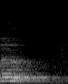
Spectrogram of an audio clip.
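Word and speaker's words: μ: that's the letter m in greek it's called mu mu that's the letter m the name of the letter is mu that's the move no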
